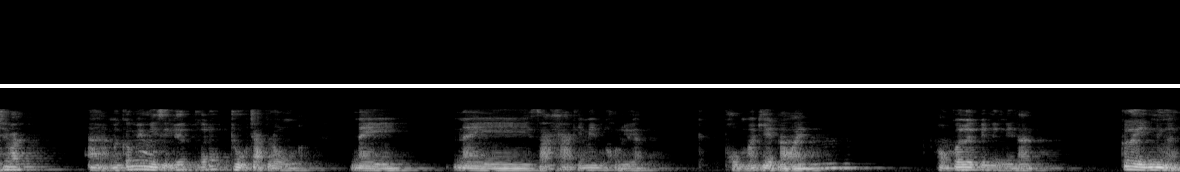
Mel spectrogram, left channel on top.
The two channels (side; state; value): left; silent; 61 dB below the other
